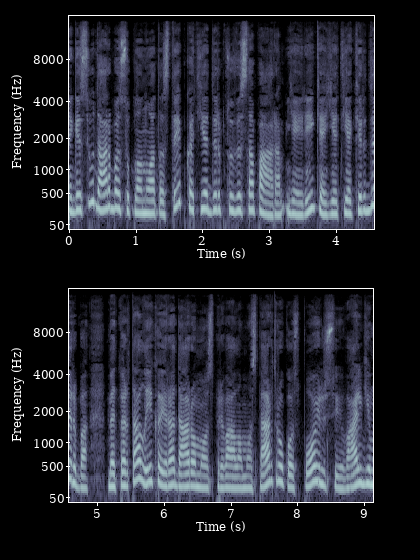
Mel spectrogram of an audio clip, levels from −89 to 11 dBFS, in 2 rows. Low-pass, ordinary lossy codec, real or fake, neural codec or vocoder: 14.4 kHz; AAC, 48 kbps; fake; vocoder, 48 kHz, 128 mel bands, Vocos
